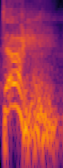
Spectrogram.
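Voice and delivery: high plea fading to slow gasp; plead, then drag the last words out breathless; strained plea. Retold or imitated. Uncle begging the kids, running out of breath.

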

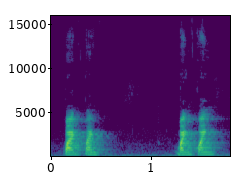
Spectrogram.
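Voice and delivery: loud playful duck quacks; loud "Quack, quack" duck call. Pretend. Teacher imitates duck for kids.

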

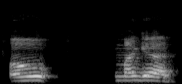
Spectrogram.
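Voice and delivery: high, loud oh my God; surprised. Real, not acted. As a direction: blurt it out in shock. Sneeze scare, near-sneeze exclaim.

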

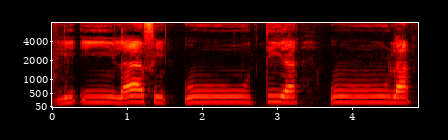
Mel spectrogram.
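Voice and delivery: slow recitation, holding "ই" and "লা" in "লি ই লা ফি"; drawn-out vowels. Shown as a demonstration. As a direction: stretch the "উ" of "উতিয়া" and "উলা" on a level note. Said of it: "এক আলিফ করে টেনে পড়তে হয়". ("উতিয়া", "উলা" সমান সুরে টেনে পড়া)

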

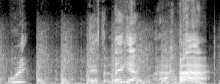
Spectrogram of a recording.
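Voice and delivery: high, loud gamer's cry; triumphant shout. Real, not acted. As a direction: crow it out mid-fight. Crowing mid-fight about his strategy. (grito triunfal)

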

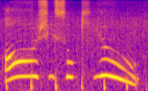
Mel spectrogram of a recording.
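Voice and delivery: very high, slow, drawn-out coo; gushing squeal. Real, not acted. Seeing Maru in the game, gushing squeal. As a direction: squeal it loudly over something adorable.

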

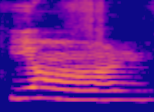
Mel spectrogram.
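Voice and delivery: usual speaking voice

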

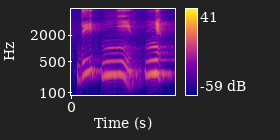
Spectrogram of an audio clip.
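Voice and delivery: "н" held long and hummed; stretched consonant. Shown as a demonstration. Teacher shows children the sound "н", drawn out. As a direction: pull out the "н" sound, isolating it. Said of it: "teacher isolates the sound Н".

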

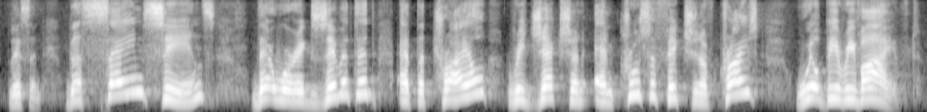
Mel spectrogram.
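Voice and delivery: rising preacher's fervour, slow and weighty; preaching. Acted. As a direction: drive the prophecy home from the pulpit. Preaching at full force.

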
